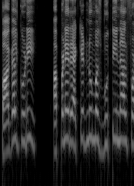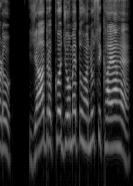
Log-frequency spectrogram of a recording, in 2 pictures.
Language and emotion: Punjabi, angry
